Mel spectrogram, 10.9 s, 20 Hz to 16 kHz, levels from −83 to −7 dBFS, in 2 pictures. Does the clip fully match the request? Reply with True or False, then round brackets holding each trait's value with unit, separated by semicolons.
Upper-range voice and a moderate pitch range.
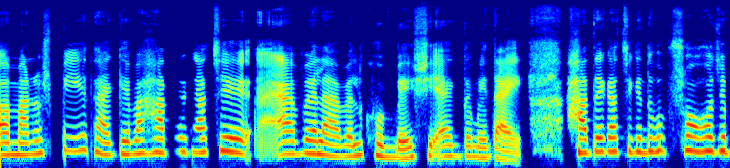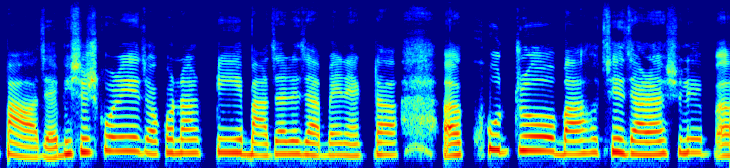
True (255 Hz; 4.1 semitones)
